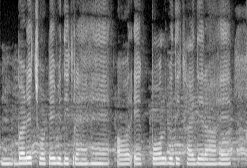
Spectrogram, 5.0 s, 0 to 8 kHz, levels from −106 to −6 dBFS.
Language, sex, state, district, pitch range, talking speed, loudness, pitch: Hindi, female, Jharkhand, Palamu, 220-240 Hz, 170 wpm, -16 LUFS, 230 Hz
